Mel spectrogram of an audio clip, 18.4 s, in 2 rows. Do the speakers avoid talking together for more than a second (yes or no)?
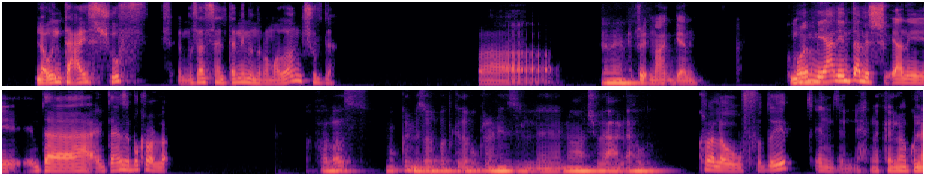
yes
